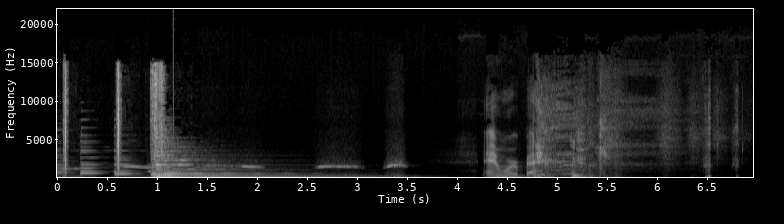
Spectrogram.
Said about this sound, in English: During the break, I was experimenting with whistling into the mic. That sounded like mostly like blowing. Yeah. It was not like, a lot of blowing. I'm like not very good at whistling.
